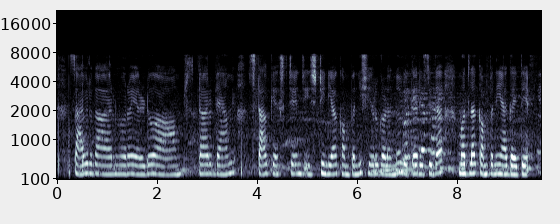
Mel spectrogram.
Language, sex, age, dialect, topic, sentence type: Kannada, female, 18-24, Mysore Kannada, banking, statement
